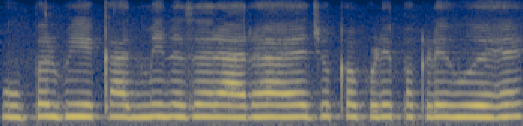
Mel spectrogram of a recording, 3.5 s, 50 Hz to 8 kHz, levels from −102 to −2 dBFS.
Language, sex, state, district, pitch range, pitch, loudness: Hindi, female, Bihar, Kishanganj, 275-280 Hz, 275 Hz, -28 LUFS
